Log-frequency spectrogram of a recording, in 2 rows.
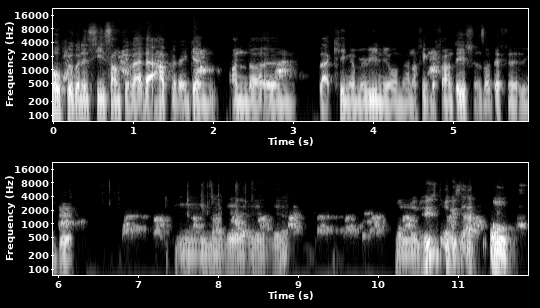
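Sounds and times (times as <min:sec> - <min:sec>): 
dog barking and yelping: 0:00.0 - 0:01.2, 0:01.8 - 0:02.1, 0:02.7 - 0:03.1, 0:04.6 - 0:05.0, 0:06.0 - 0:11.8
speech: 0:00.0 - 0:06.4, 0:07.4 - 0:09.0, 0:10.2 - 0:11.8.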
